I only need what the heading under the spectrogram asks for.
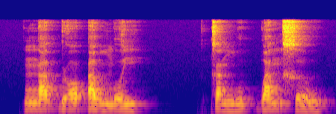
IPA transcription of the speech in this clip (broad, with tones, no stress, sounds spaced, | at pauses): ŋ aː˨˩ t̚ ɹ ɔ˧ ʔ a˨˩ w ŋ o˨˩ j | k a˨˩˨ ŋ w u˨˩ p̚ w a˧ n x əː˨˩˨ w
